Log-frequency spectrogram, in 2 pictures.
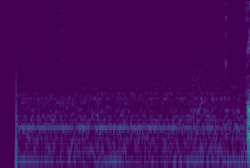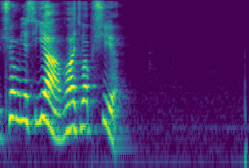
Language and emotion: Russian, angry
